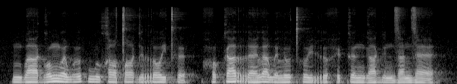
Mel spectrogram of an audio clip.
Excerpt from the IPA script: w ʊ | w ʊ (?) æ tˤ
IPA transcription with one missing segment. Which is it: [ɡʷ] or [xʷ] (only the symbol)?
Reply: xʷ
